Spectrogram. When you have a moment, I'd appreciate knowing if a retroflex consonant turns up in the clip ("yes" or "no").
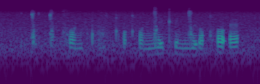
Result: no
